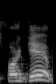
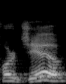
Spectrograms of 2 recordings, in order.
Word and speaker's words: forgive: It's not a soft G, it has an I after it, but it's forgive, not forgive, or it's actually, if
